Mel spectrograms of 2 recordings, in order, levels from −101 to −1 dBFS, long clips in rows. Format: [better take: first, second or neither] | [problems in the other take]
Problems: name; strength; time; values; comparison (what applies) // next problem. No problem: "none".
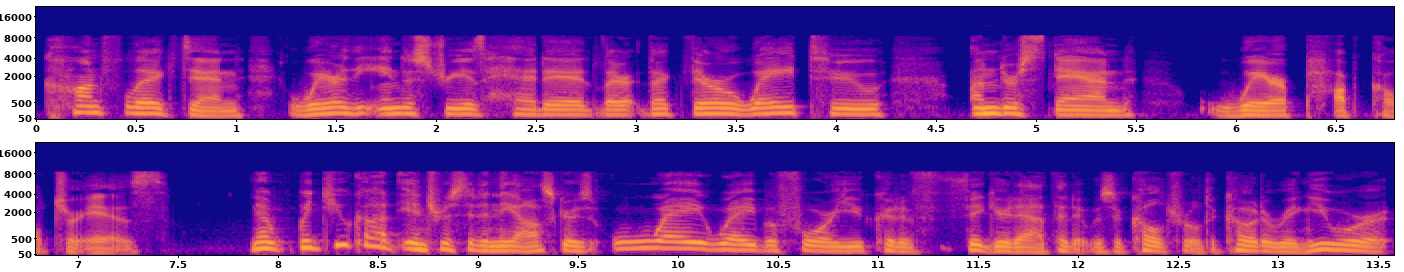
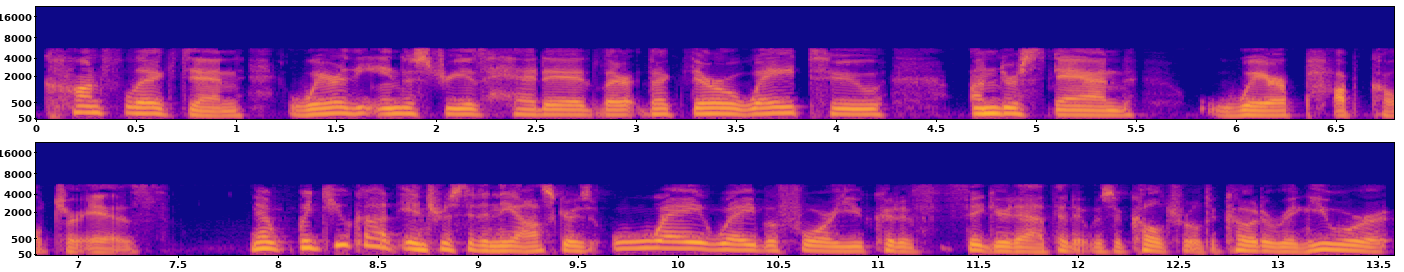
first | garbled, watery; badly; nothing above 5.5 kHz; slightly in the first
